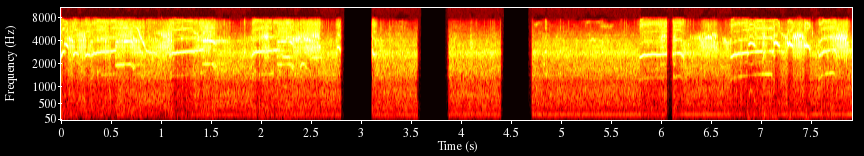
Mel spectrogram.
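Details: Southwest Florida eagle pair calling loudly from their nest tree on an October 2017 afternoon as crows stop by; high, sharp chirps and brief piping notes repeat in quick series against a constant buzzing insect background.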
